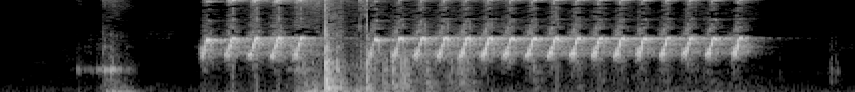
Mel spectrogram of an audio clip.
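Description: A yellow-vented bulbul gives a rapid chattering run of about twenty bright, clipped notes, roughly eight per second, broken once by a sharp click.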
